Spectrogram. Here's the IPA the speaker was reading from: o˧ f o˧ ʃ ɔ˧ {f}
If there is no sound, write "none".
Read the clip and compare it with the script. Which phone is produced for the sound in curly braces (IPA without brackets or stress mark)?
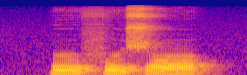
none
